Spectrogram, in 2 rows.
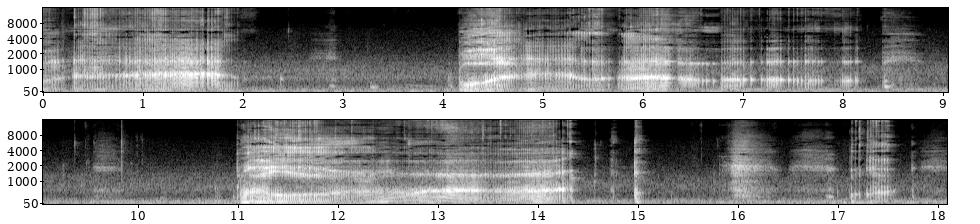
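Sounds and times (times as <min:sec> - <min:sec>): woman burping: 0:00.0 - 0:02.0, 0:04.2 - 0:08.5, 0:11.0 - 0:15.1, 0:17.1 - 0:17.7.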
